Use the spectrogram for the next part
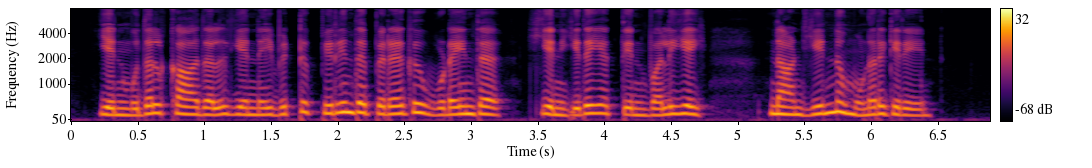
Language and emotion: Tamil, sad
